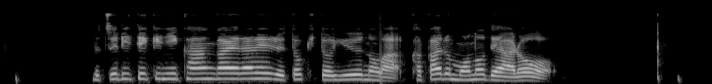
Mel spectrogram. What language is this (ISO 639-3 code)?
jpn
